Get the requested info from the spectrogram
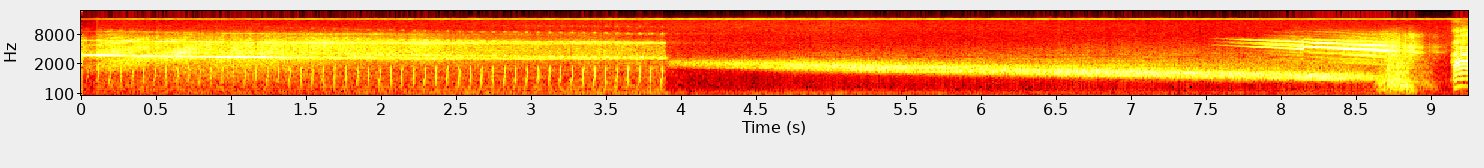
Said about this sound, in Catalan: L'avioneta es perd a l'horitzó.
